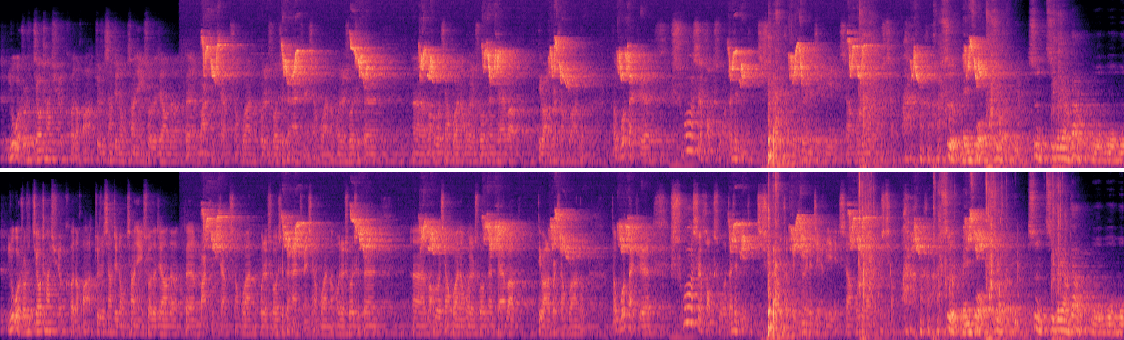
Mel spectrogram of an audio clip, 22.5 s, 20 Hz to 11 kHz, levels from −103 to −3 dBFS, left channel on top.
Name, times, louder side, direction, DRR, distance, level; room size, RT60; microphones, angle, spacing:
voice 1, 0.2-7.9 8.2-10.3 10.8-19.2, right 4 dB, 75° right, 4 dB, 0.8 m, -36 dB
sound 1, 4.0-4.6 5.6-6.2 7.0-7.5 8.4-8.9 9.6-10.2 11.0-11.5 12.3-12.8 14.6-15.1 15.8-16.4 16.9-17.5 18.2-18.6 19.3-19.8, left 3 dB, 85° left, 1.5 m, -25 dB
sound 2, 15.2-15.7 17.1-17.6 18.6-19.2 19.7-20.4 21.0-21.4, right 4 dB, 40° right, 0.4 m, -31 dB
voice 2, 18.8-20.2 20.6-22.4, right 1 dB, 55° right, -2 dB, 1.1 m, -30 dB
17.0 x 5.9 x 2.6 m, 2.6 s
head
